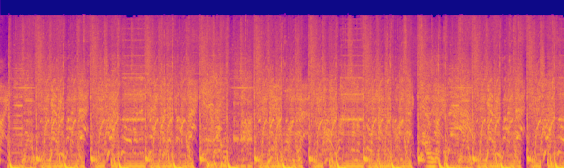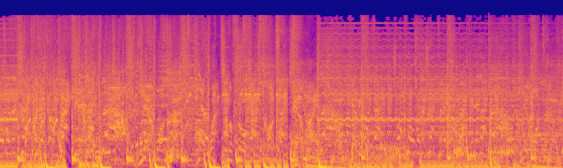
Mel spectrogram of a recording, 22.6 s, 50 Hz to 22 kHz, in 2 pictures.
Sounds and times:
Dubstep: 0:00.0 - 0:22.5.

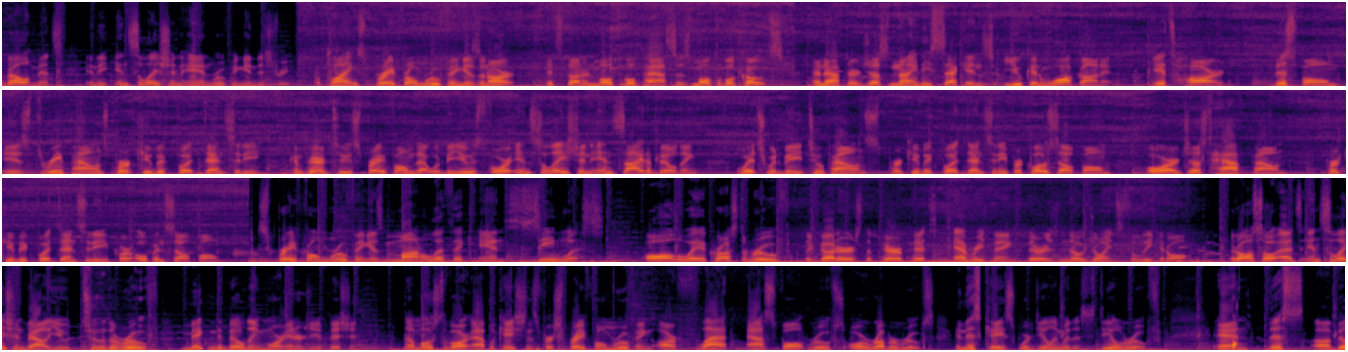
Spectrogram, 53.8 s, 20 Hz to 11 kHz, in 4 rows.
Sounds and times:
Music: 0:00.0 - 0:53.7
Speech: 0:00.0 - 0:53.7
Spray: 0:02.9 - 0:29.4, 0:34.6 - 0:38.8.

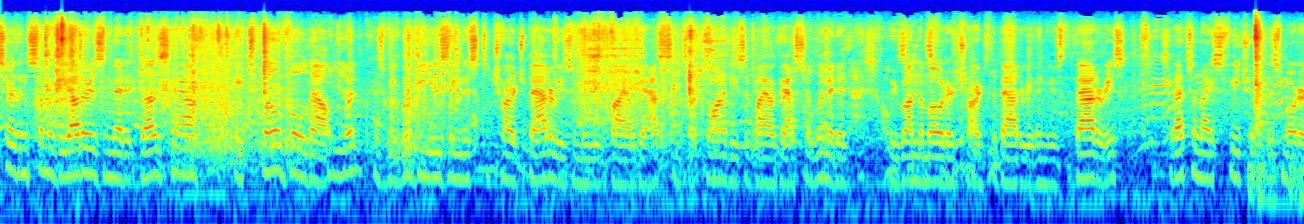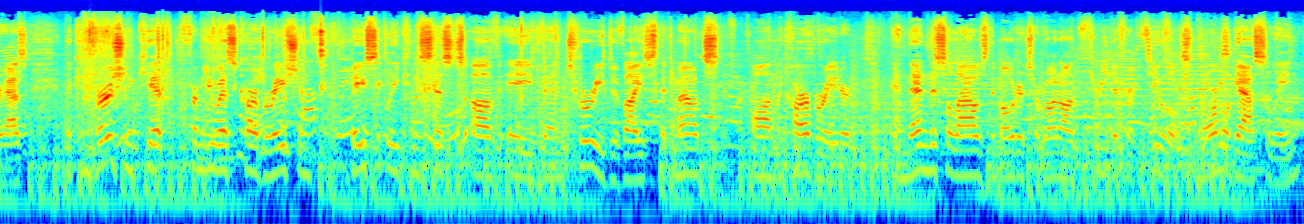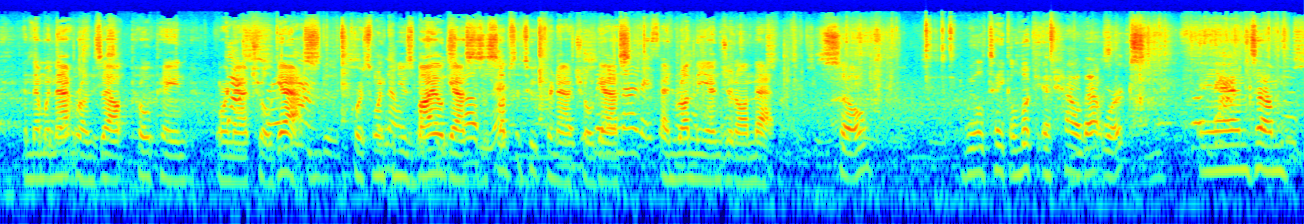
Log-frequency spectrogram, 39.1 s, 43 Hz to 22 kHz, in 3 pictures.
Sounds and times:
Speech: 0:00.0 - 0:34.9, 0:35.7 - 0:39.1.

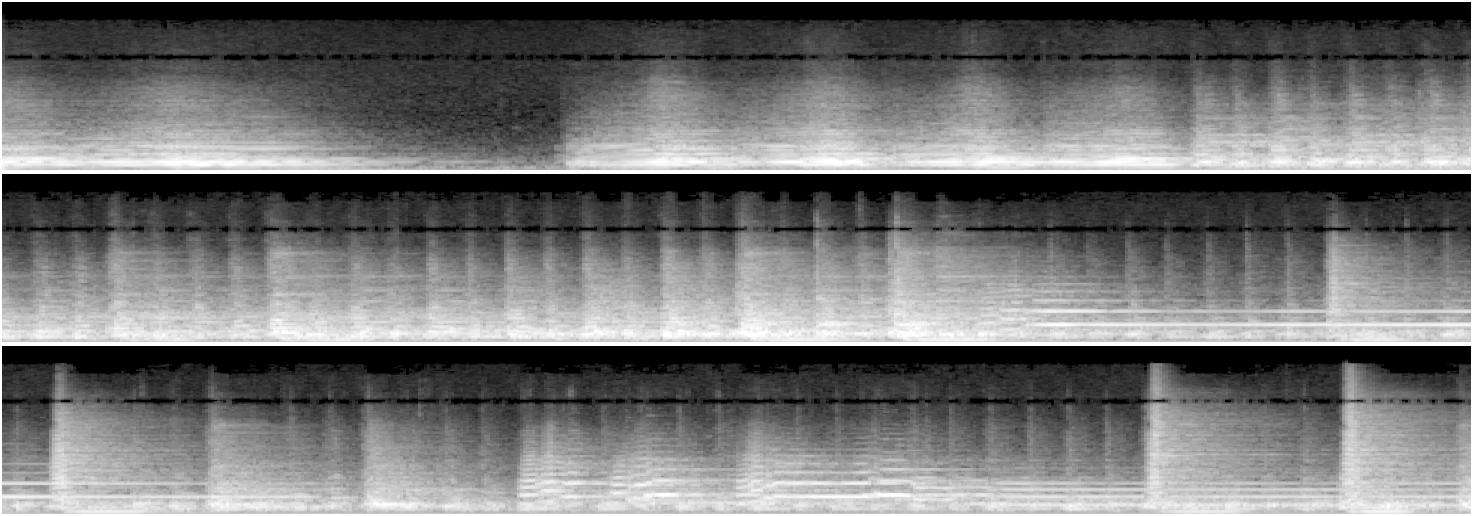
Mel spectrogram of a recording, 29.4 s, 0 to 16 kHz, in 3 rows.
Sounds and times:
Music: 0:00.0 - 0:29.3.

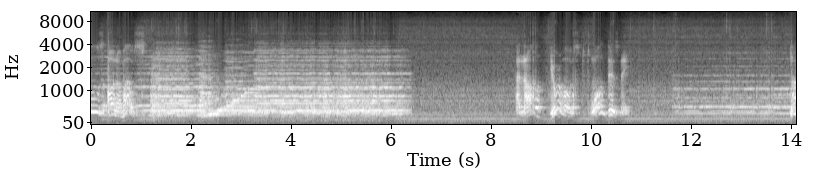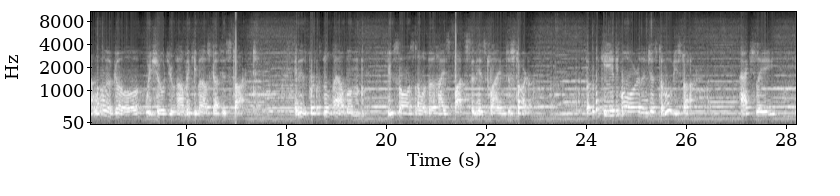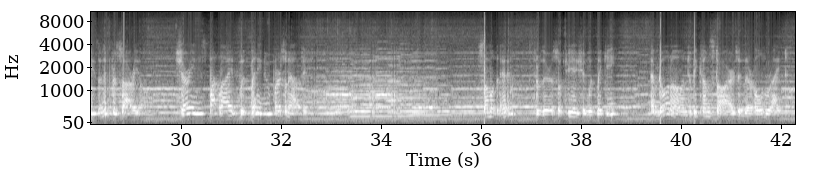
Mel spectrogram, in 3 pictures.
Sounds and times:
Speech: 0:00.0 - 0:01.1, 0:08.5 - 0:10.8, 0:14.0 - 0:17.5, 0:18.2 - 0:23.0, 0:24.0 - 0:26.2, 0:27.1 - 0:29.3, 0:29.9 - 0:32.7, 0:36.0 - 0:38.8, 0:39.4 - 0:42.2
Music: 0:00.0 - 0:42.2.

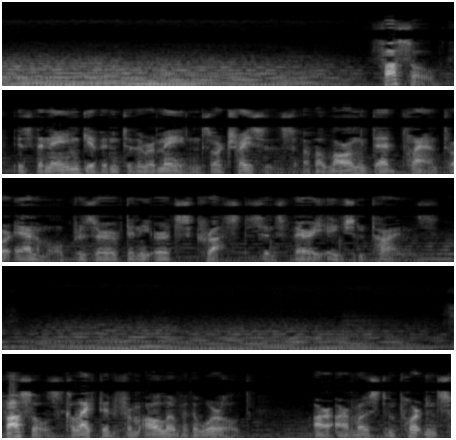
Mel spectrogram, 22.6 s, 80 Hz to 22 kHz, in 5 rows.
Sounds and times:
Music: 0:00.0 - 0:22.5
Speech: 0:03.8 - 0:13.4, 0:18.1 - 0:20.6, 0:21.2 - 0:22.5.

